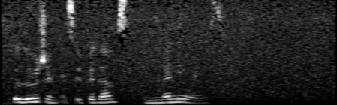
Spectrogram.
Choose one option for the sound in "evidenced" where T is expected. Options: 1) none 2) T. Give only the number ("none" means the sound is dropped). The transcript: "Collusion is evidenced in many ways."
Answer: 1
